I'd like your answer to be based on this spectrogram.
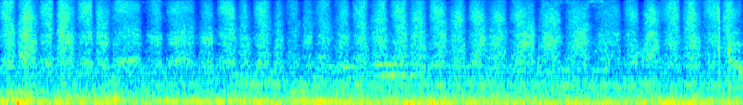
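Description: Steady rapid scrubbing as a board is rubbed clean to erase writing in a physics lesson, a continuous close rasping stroke rhythm with no voices over it.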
